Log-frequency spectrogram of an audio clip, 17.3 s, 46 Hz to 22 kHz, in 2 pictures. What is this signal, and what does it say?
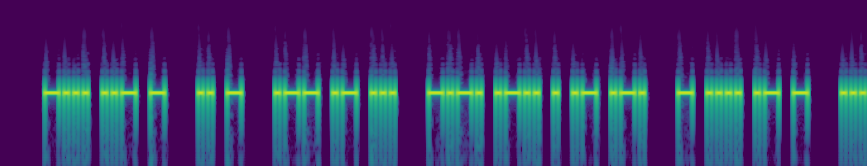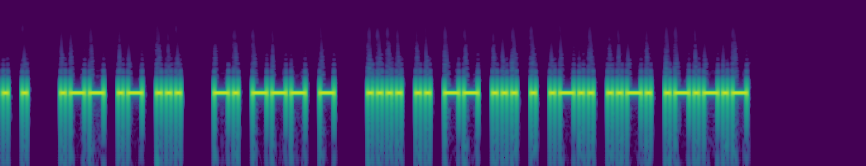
Morse code, heard as a keyed tone, about 25 wpm, 700 Hz. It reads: BUT IT WAS CLEAR THAT HE WAS NOT HIMSELF.
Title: Sentences from Top 1600 Words 25wpm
